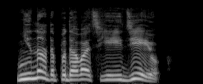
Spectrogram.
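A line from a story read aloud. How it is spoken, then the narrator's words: Snapping retort. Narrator (Russian): огрызнулся тот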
